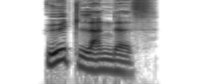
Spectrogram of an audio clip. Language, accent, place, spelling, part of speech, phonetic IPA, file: German, Germany, Berlin, Ödlandes, noun, [ˈøːtlandəs], De-Ödlandes.ogg
- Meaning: genitive singular of Ödland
